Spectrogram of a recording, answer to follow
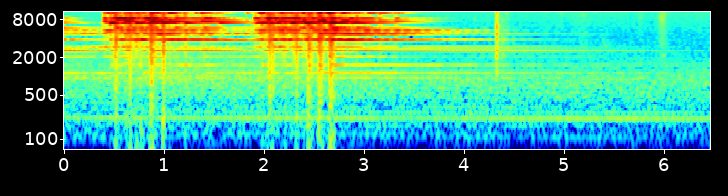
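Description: Altar bells, a cluster of small bells, shaken twice, about half a second and two seconds in, each shake a bright jangle of many high tones whose ringing dies away by about four seconds. They mark the elevation of the consecrated host.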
